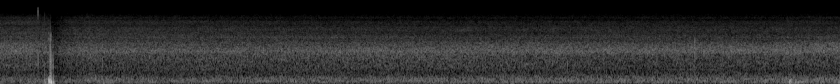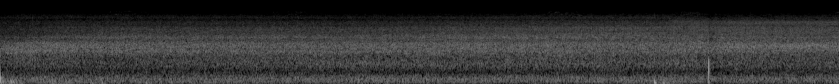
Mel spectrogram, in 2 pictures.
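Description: Steady rushing of a stream's water over rocks. A sharp knock about half a second in, and a few faint ticks later on.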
